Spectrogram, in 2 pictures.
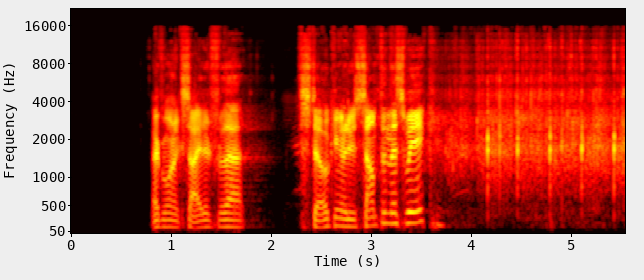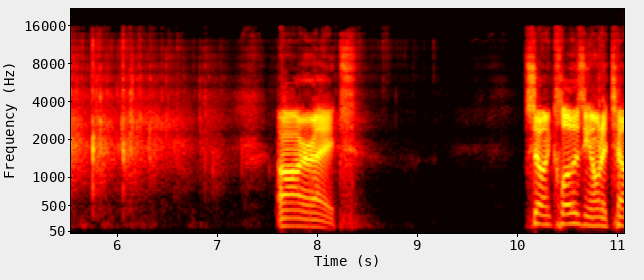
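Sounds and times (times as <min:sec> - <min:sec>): congregation applauding: 0:02.5 - 0:07.6.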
